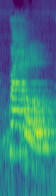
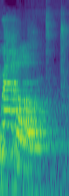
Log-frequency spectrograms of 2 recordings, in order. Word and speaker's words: rebel: rebel. 에이, rebel. 명사만 나왔어. rebel, rebel. rebel, rebel. 동사가 없네, 동사가. 동사는 rebel, 그러면 이게 rebel, 이런 식으로 rebel, rebel, 뒤를 강하게 하고, 명사는 rebel, 그렇게 발음합니다.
